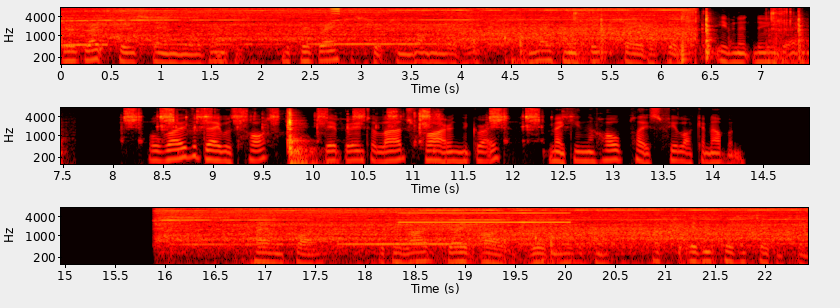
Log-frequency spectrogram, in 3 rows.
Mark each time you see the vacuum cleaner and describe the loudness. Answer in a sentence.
You can hear the vacuum cleaner from 0.0 to 6.4 s, at a steady volume; and from 15.8 to 22.3 s, at a steady volume.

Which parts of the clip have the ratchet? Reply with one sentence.
The ratchet can be heard from 5.0 to 12.7 s.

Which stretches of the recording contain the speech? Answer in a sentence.
You can hear the speech from 0.0 to 7.5 s, from 8.3 to 14.3 s and from 16.8 to 22.3 s.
